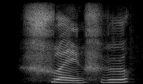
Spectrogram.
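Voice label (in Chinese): "shui3chi2", Mandarin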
